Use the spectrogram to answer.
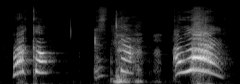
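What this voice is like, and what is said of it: Elmo character voice. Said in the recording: “my Elmo impression.”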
